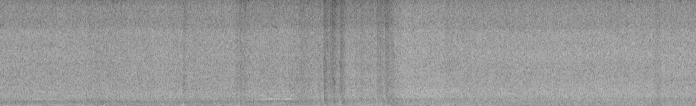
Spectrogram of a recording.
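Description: Wind buffeting the microphone: a steady rushing noise with a restless low rumble underneath.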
